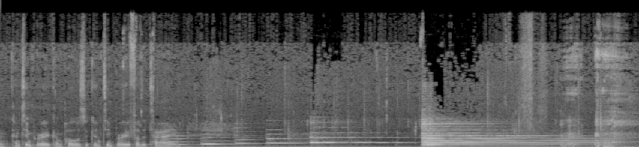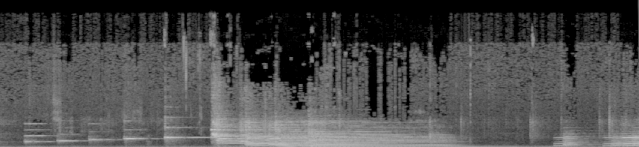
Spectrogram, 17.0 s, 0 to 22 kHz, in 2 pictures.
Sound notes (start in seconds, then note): 3.1 clears throat; 5.2 perky music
